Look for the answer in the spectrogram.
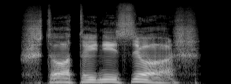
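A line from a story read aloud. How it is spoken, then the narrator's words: Barked shout. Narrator (Russian): рявкнул этот человек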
